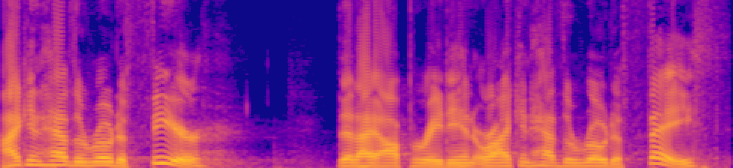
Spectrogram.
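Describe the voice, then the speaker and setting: A man with a Texan accent giving an earnest sermon-style testimony, repeating words and building to loud emphatic peaks. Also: fairly high pitch, moderate pace, smooth. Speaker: lay preacher. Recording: long hall reverb.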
